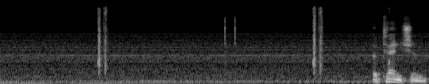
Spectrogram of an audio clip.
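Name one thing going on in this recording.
A computer terminal gives short clicks as entries are selected.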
